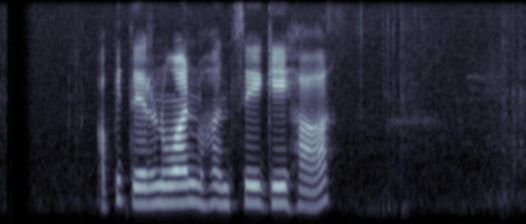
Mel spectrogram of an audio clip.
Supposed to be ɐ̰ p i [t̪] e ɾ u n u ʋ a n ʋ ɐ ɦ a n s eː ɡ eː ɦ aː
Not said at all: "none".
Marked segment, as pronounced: t̪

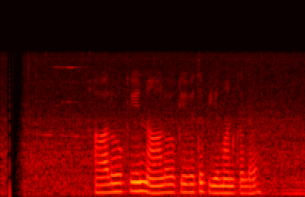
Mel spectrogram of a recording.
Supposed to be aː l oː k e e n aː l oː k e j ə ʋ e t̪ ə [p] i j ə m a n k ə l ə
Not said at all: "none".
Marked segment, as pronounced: p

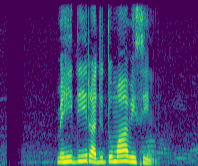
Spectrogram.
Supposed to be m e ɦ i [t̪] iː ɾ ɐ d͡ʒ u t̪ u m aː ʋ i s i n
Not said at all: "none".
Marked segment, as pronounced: d̪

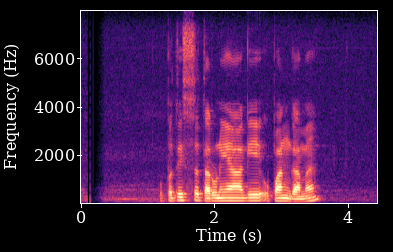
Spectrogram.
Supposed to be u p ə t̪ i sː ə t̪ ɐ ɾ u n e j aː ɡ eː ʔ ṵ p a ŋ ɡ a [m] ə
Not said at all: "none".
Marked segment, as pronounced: m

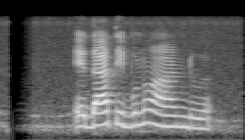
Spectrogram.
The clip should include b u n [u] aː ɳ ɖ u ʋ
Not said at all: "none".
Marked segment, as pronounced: u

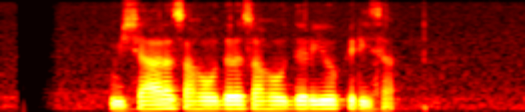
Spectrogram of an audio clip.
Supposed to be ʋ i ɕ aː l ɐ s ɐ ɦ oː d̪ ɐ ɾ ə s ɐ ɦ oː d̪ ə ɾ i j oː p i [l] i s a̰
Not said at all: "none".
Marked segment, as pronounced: ɾ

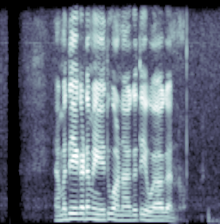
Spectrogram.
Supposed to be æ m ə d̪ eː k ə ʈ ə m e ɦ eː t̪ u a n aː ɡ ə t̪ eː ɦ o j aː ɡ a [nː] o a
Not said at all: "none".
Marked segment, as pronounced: nː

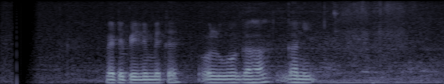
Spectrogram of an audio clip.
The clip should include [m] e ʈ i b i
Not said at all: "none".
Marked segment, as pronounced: m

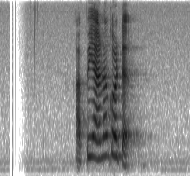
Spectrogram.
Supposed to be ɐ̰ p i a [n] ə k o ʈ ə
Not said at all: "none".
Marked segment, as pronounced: n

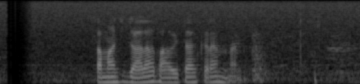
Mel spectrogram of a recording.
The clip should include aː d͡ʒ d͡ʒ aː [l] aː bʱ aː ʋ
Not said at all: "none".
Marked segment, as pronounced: l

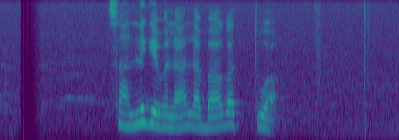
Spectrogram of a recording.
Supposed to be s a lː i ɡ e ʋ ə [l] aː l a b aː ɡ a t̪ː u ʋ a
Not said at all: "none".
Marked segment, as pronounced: l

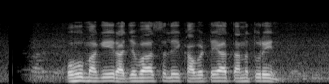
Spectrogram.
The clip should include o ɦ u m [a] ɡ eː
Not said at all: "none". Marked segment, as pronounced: a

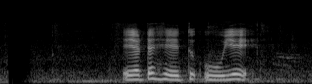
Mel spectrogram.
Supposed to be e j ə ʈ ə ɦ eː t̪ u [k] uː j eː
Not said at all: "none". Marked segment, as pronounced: ʔ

